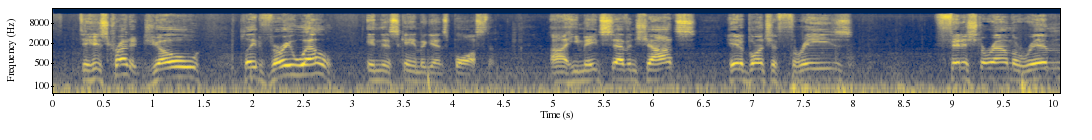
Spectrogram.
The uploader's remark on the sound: While driving home from Barclays Center.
